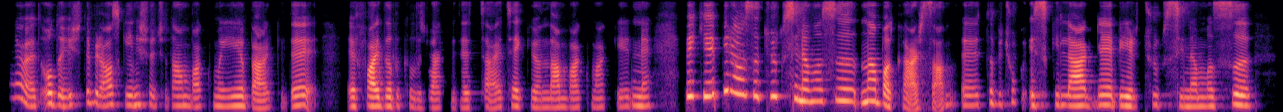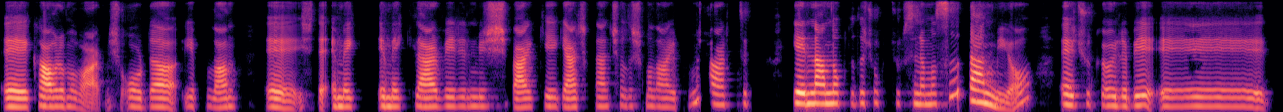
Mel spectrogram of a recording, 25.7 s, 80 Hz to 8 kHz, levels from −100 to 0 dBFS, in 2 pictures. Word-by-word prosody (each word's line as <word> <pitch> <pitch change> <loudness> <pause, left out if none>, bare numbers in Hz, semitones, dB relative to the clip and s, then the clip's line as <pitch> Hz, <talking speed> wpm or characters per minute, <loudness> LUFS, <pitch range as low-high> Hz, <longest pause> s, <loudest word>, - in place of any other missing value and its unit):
Evet, 335 - -5
o 240 -1 +2
da, 205 - -2
işte, 210 +6 -8
biraz 220 -1 -3
geniş 215 0 -6
açıdan 200 0 -8
bakmayı 190 +2 -4
belki 155 0 -4
de, 205 +2 -1 0.3
e, 185 - -1
faydalı 190 0 +3
kılacak 165 -3 -12
bir 165 - -22
detay, 160 0 -9
tek 185 0 -7
yönden 170 0 -5
bakmak 175 +1 -10
yerine. 190 +1 -7 0.3
Peki, 400 +1 +5
biraz 455 -4 +3
da 395 -1 +2
Türk 395 0 +1
sinemasına 290 -3 +2
bakarsan, 220 +1 -2
eee, 210 0 -7
tabii 230 -2 -9
çok 265 -1 -17
eskilerde 210 0 +1
bir 195 -2 +3
Türk 215 +2 -15
sineması, 190 0 -1 0.3
eee, 175 -1 +6
kavramı 185 -2 +5
varmış. - - -5
Orada 180 -1 +1
yapılan, 180 -1 -4 0.3
eee, 165 -5 +1
işte, - - -9
emek 180 -1 -1 0.2
emekler 180 -1 +1
verilmiş, 185 +2 -5
belki 175 +2 0
gerçekten 180 +1 -2
çalışmalar 190 -2 -9
yapılmış. 190 - -11
Artık 220 0 -4 0.4
gelinen 240 -1 +10
noktada 240 0 -2
çok 250 +1 -16
Türk 240 0 -19
sineması 230 - -2
denmiyor. 240 - +4 0.3
E, 215 -2 +2
çünkü 220 -1 -11
öyle 195 -1 -1
bir, 205 +1 +2
eee, 185 -3 -4
195 Hz, 135 wpm, -23 LUFS, 180-225 Hz, 0.4 s, gelinen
